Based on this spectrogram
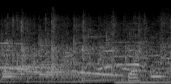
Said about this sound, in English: Give God praise all across this room. You guys are giving golf claps. Give God praise.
